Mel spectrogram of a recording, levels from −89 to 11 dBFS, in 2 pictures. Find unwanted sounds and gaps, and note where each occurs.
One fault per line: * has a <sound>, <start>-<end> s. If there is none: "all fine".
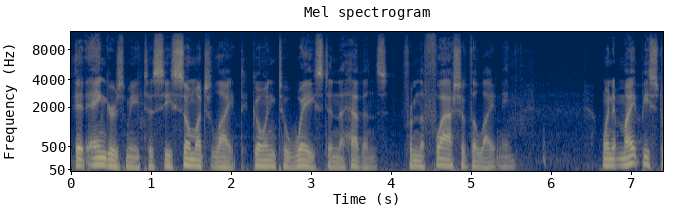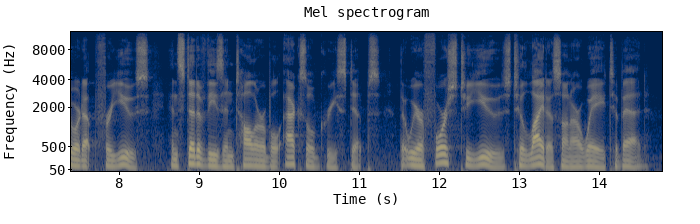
* has a breath, 5.9-6.4 s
